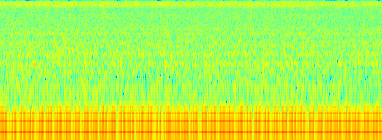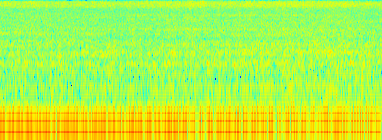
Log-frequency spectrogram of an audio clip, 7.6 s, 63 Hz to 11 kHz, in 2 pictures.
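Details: Mustang 5.0 V8 with an owner-built carburetor, air cleaner off and a vacuum gauge below the base plate: a deep, even, low rumble holding steady at idle, with no obvious misses or knocks.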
